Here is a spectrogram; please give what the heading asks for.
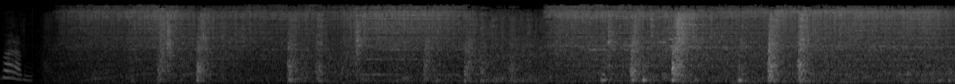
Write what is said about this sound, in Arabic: ها هو القطار قادم بعرباته الثلاثة الصفراء ذات الشكل الأنيق.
